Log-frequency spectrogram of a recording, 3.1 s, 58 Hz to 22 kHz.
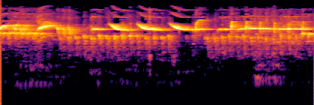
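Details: Female canary song recorded 21 January 2022, a steady rolling trill overlaid with repeated high whistled notes that rise and fall in quick succession.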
